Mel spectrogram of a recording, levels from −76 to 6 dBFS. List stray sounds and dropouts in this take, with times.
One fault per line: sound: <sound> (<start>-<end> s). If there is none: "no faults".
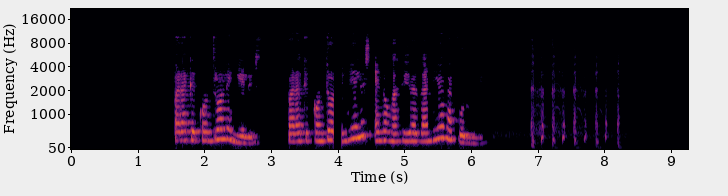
sound: dropout (3.9-4.1 s)
sound: cough (6.9-8.3 s)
